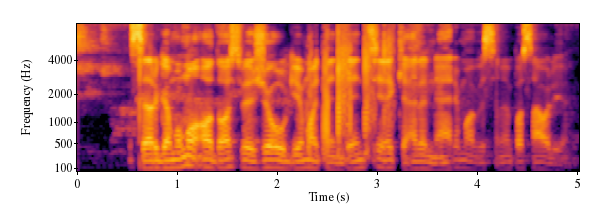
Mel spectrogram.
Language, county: Lithuanian, Vilnius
